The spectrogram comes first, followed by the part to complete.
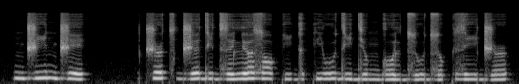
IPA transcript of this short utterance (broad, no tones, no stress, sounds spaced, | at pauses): n d͡ʒ i n d͡ʒ e | t͡ʃ ə˞ t͡s d͡ʒ ɘ d i d͡z ɘ lʲ ʌ z ɔ k i ɡ ɘ k j u d i dʲ o ŋ ɡ o lʲ d͡z u d͡z o k z i d͡ʒ ə˞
